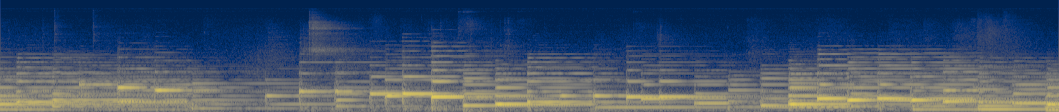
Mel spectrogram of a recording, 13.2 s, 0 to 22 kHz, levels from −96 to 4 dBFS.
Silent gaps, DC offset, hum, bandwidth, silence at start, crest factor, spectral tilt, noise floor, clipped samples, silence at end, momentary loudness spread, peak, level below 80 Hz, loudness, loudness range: none; under 0.1%; none; 8 kHz; 0 s; 16 dB; -9.5 dB/octave; -40 dBFS; under 0.1%; 0 s; 13 LU; -4 dBFS; -54 dBFS; -20 LUFS; 7 LU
